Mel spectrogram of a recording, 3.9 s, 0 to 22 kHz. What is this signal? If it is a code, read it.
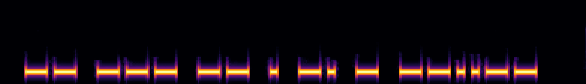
Morse code, heard as a keyed tone, about 25 wpm, 600 Hz. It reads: MOMENT,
